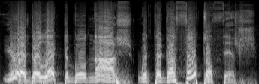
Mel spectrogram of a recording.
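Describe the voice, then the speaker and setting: A man voicing a hungry old storybook grandfather who calls out loudly. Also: a little high, very animated, slow, gravelly, no echo, heavily acted, low-quality recording. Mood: exclaiming. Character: old grandpa cook calling out, hungry and loud.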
